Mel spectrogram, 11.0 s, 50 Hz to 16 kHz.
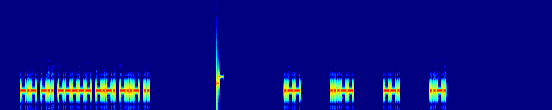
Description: Morse code, heard as a keyed tone, about 36 wpm, spaced as for 20 wpm, 700 Hz. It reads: KD0CXI W3GF
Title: USA Call Signs - 6x Character Spacing - 35wpm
